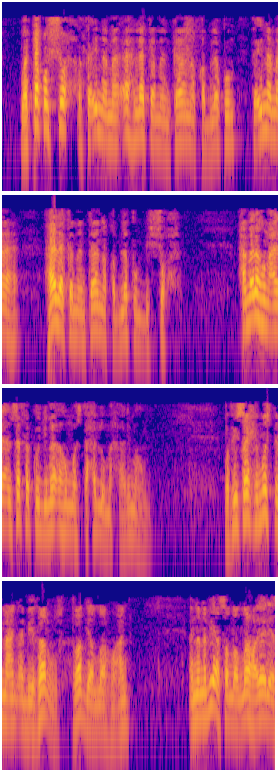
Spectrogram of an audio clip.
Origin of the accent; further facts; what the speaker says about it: Egypt; إحنا ضيوف عنده في مصر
